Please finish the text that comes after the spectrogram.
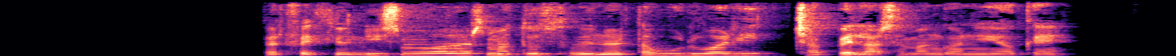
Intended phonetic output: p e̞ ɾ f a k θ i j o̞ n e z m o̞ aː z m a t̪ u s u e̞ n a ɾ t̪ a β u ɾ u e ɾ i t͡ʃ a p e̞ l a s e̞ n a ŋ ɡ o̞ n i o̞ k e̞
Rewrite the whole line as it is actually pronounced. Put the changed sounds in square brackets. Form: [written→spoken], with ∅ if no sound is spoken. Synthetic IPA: p e̞ ɾ f [a→e] k θ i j o̞ n [e→i] z m o̞ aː z m a t̪ u s u e̞ n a ɾ t̪ a β u ɾ u [e→a] ɾ i t͡ʃ a p e̞ l a s e̞ [n→m] a ŋ ɡ o̞ n i o̞ k e̞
